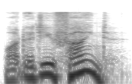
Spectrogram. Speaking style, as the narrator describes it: Yancey faltered

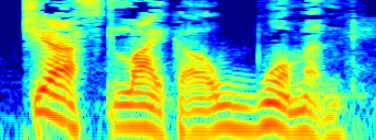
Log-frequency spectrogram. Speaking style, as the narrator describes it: he sneers

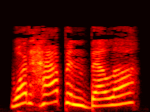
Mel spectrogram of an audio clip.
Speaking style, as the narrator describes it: Charlie shouted through the door

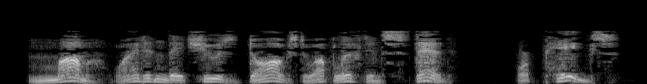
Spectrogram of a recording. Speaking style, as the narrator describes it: one of them moaned

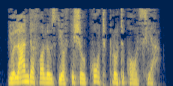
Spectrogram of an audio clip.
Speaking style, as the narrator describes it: he said in a Scandinavian accent

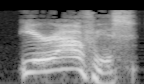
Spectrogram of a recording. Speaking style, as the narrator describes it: the old bastard cackled

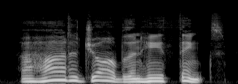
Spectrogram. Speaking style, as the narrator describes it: Alfred said dryly

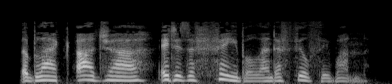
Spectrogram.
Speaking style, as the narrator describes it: sneered, a trifle hoarsely

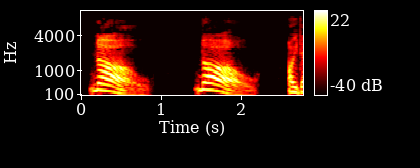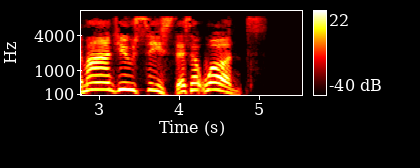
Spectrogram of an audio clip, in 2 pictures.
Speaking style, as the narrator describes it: Trevithick is shouting

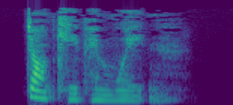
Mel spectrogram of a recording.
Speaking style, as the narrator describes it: she said coolly

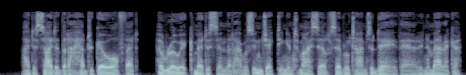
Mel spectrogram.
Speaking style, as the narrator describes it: Holmes said softly

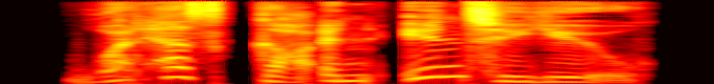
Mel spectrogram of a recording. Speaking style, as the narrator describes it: my brother hissed

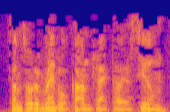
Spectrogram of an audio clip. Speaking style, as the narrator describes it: Takahashi said

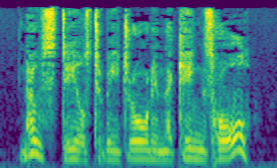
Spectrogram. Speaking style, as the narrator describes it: said Kai roughly

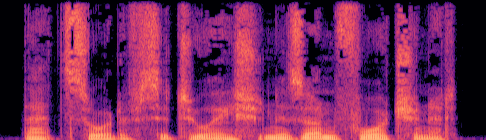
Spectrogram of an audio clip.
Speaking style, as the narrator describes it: James said softly

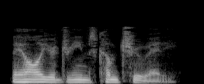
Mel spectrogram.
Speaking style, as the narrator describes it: whispered

